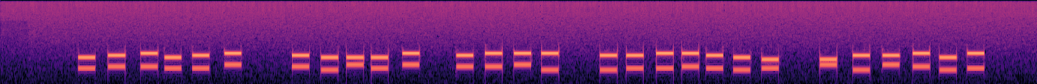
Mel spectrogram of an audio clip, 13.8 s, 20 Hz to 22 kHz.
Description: DTMF, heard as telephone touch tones, dialled by hand, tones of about 230 ms. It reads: 59C56D 9205D 9CDA 36BC624 *3#C2B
